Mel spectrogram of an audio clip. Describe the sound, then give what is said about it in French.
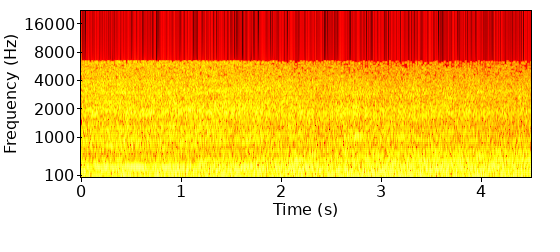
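A truck engine rumbles steadily, a loud continuous low drone with broad mechanical noise and no pauses or speech throughout, as the truck heads back to the Okhla landfill. “Alors avec ce camion, Alexia, là, on revient, retour au départ de l'émission, on retourne à la décharge d'Okhla, où on était donc au début de l'émission.”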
